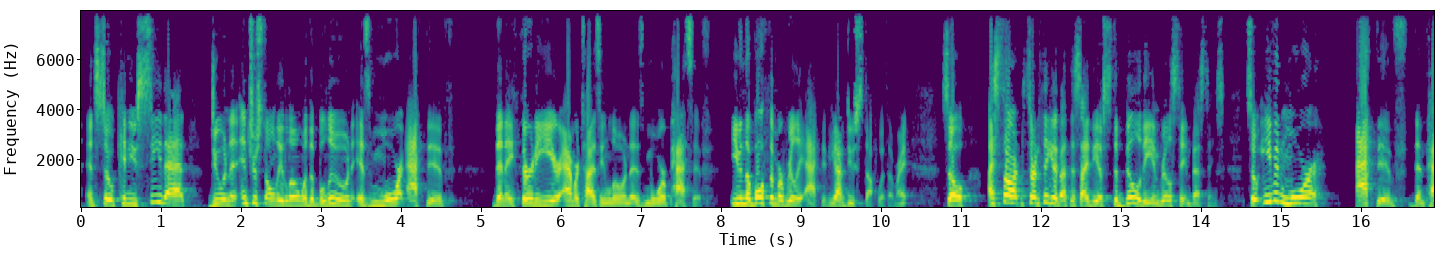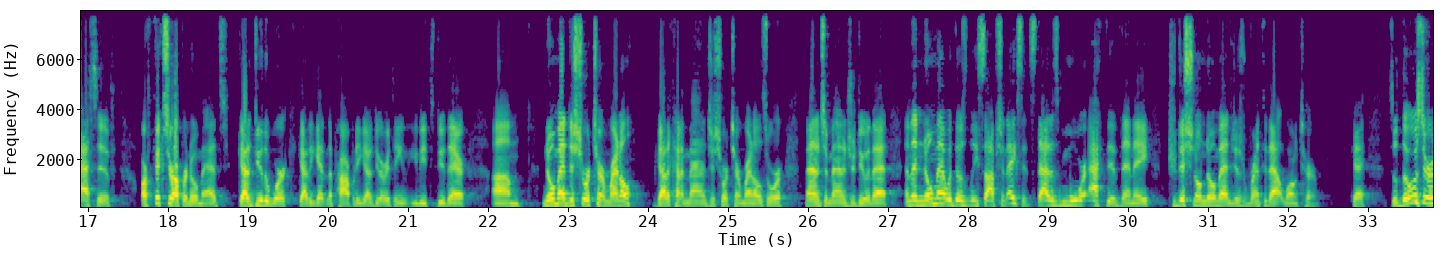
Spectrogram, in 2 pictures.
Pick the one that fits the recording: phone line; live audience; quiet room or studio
live audience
